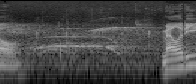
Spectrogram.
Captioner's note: applause, cheering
